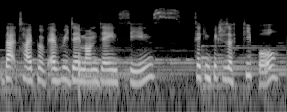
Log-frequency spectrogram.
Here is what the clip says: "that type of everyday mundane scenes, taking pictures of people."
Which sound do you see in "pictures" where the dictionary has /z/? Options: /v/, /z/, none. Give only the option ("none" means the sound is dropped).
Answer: /z/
